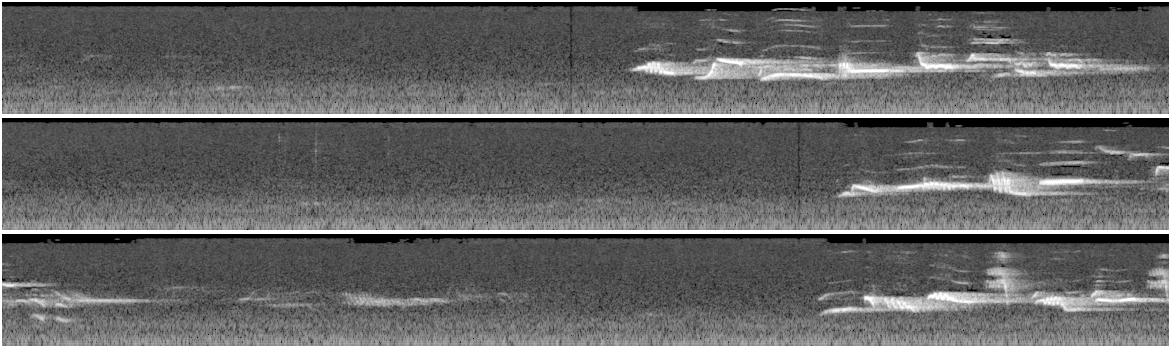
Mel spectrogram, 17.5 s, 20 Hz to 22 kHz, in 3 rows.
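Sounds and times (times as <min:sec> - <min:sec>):
Common blackbird singing, Turdus merula: 0:03.2 - 0:05.8, 0:10.0 - 0:14.3, 0:15.8 - 0:17.4.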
